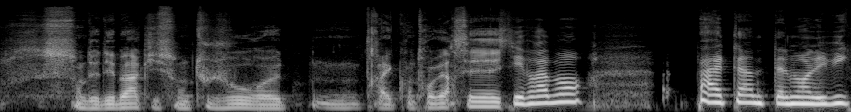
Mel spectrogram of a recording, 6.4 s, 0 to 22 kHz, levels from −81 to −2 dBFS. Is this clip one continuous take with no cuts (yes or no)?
no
